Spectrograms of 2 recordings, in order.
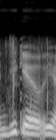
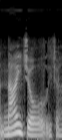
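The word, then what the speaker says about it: Nigel: 음, 뭐 여러 이름들이 등장하고 그러는데 이제 이런 거 이제 니겔이 아니라 나이젤이죠. 나이젤이라고 하는 거고 그 다음에 네, 시의 형식인데요.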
